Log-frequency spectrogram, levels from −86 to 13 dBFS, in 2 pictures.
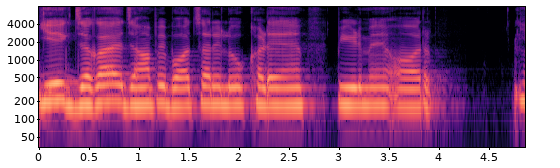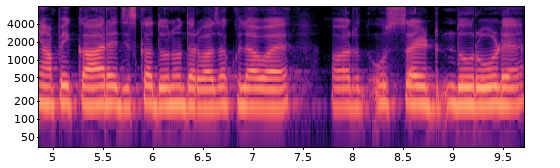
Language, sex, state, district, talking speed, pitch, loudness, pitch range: Hindi, male, Bihar, Jamui, 190 wpm, 175 Hz, -14 LUFS, 170-180 Hz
